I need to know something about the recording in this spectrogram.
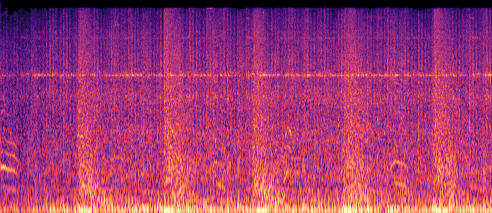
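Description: A shotgun fires in loud blasts.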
